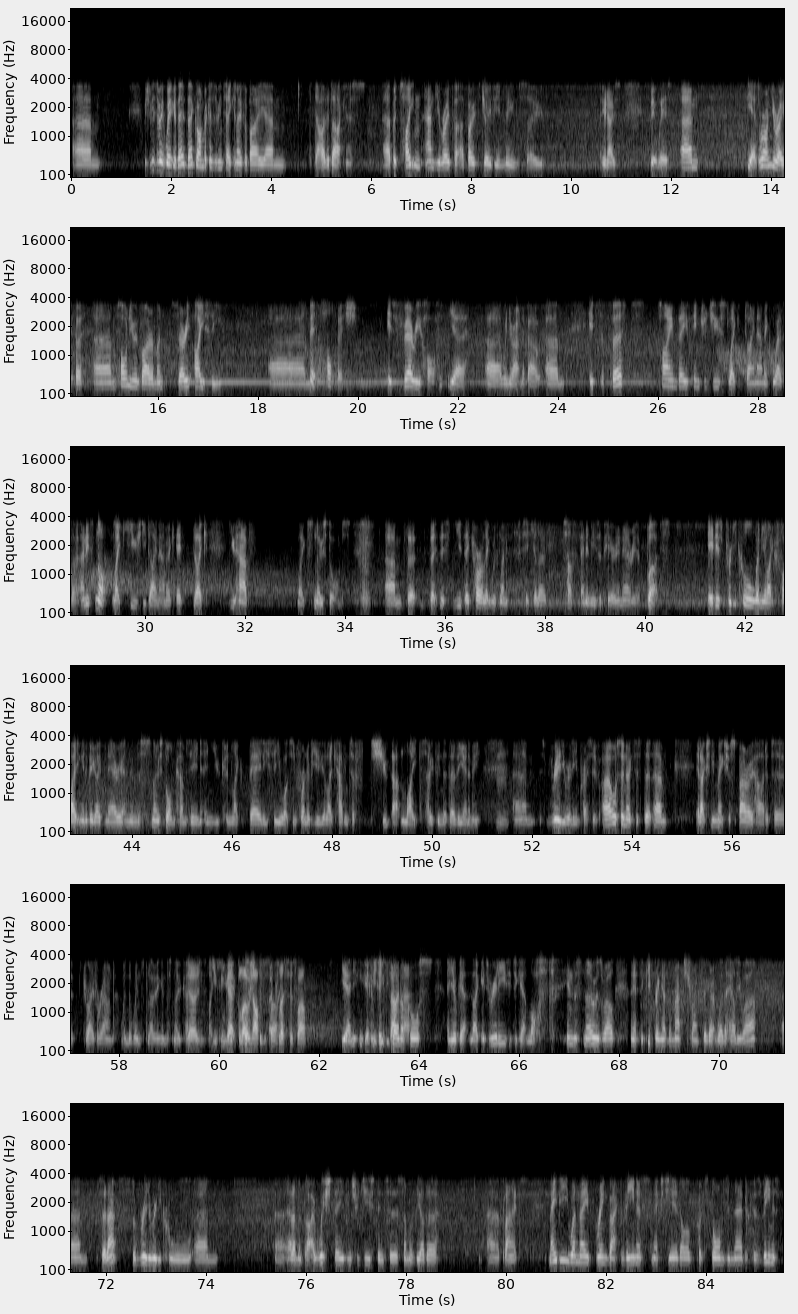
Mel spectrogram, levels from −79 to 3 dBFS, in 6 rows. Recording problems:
phone-call audio; nothing above 3.5 kHz
traffic noise; faint; throughout; 20 dB below the speech

